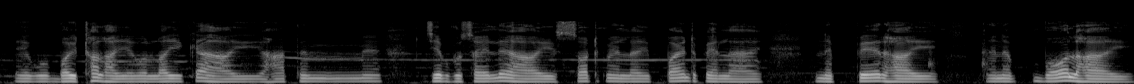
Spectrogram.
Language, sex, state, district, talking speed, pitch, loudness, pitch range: Bajjika, male, Bihar, Vaishali, 110 wpm, 140 Hz, -29 LUFS, 130-145 Hz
